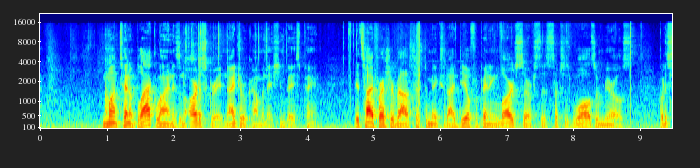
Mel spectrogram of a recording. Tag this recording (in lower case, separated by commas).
speech, spray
